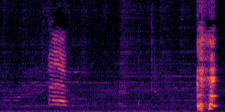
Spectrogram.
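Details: A cat makes a brief tonal call, then two sharp, harsh bursts like a short cough or hack; cough.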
